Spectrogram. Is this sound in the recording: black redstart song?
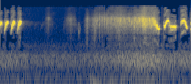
yes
